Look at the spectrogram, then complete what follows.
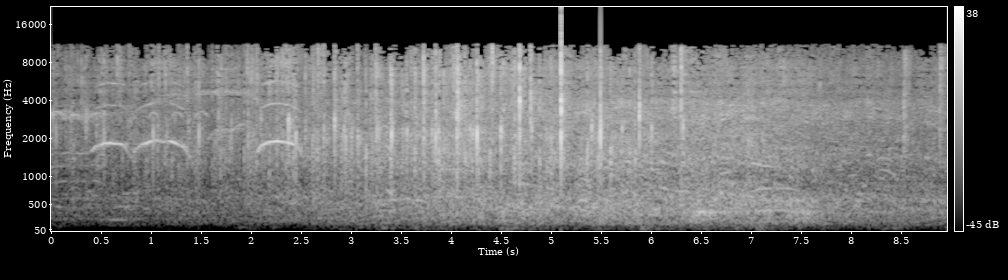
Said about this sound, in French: Allez, applaudissons.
